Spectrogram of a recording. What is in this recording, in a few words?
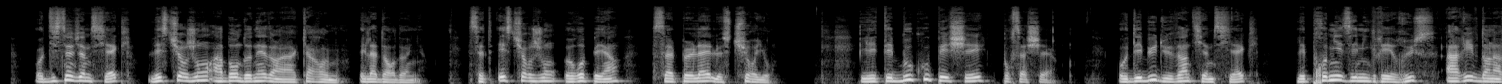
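French, male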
